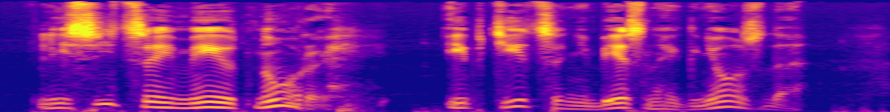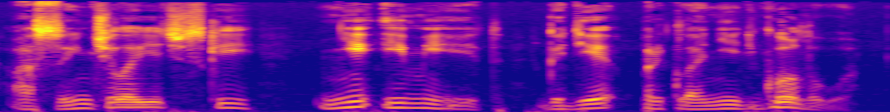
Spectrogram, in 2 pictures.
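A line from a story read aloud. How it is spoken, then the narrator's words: Warm, sincere voice. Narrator (Russian): Иисус Христос также сердечным и искренним голосом сказал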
